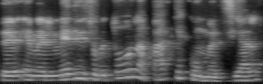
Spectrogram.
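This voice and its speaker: A man's somewhat breathy voice. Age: 40s. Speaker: football club marketing director. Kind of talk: interview. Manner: halting.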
